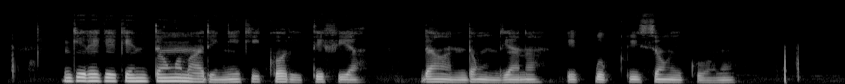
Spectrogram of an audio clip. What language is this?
Ibibio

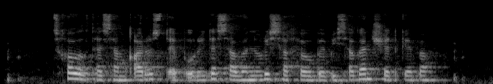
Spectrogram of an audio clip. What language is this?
Georgian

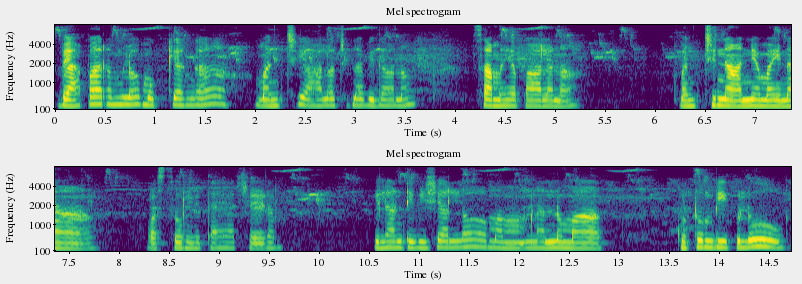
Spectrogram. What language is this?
Telugu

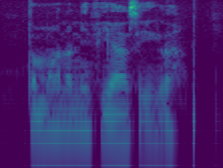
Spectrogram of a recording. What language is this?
Kalenjin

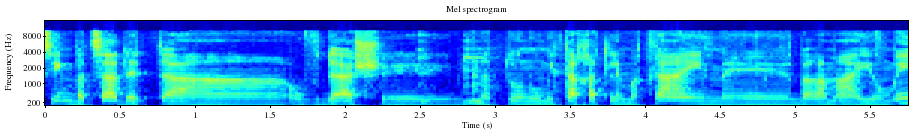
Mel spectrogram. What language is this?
Hebrew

